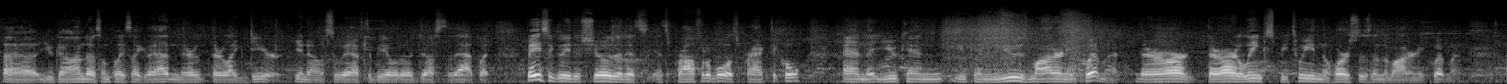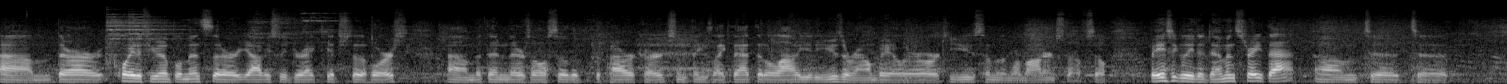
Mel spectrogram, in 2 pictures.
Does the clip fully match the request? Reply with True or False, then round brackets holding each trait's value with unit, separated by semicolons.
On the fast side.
True (210 wpm)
